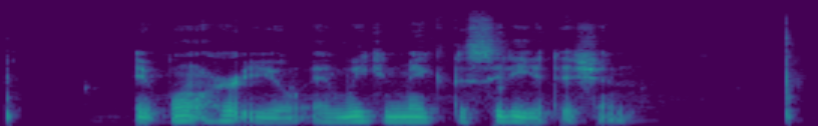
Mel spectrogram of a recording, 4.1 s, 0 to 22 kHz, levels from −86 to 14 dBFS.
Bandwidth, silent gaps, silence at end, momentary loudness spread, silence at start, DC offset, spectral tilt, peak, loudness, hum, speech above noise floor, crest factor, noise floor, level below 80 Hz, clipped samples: 14.5 kHz; none; 0.15 s; 12 LU; 0.05 s; under 0.1%; -5 dB/octave; -18 dBFS; -36 LUFS; none; 48 dB; 20 dB; -84 dBFS; -74 dBFS; under 0.1%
